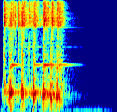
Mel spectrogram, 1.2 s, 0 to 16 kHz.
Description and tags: metal bowl - spinning - upside down 05
Spinning a metal bowl on a laminate counter top, with the bowl upside down.
spun, bowl, dish, spinning, countertop, laminate, metal, spin, plastic, counter-top, metallic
